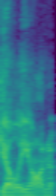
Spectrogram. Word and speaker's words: Gellyahnah: to find me by my name gelana because it's phonetically spelled but is the same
